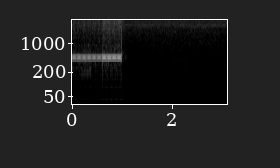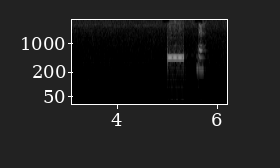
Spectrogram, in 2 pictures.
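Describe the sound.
Telephone line tones mark a call being transferred to a company's purchasing department: a steady, mid-pitched tone lasts about a second, then a long quiet gap follows before another short tone and a brief final burst.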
